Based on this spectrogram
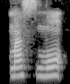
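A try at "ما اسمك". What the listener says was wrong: Masmuk. Bukan mu, Ustaz, kaf. Masmuk. Masmuk kaf ya.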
